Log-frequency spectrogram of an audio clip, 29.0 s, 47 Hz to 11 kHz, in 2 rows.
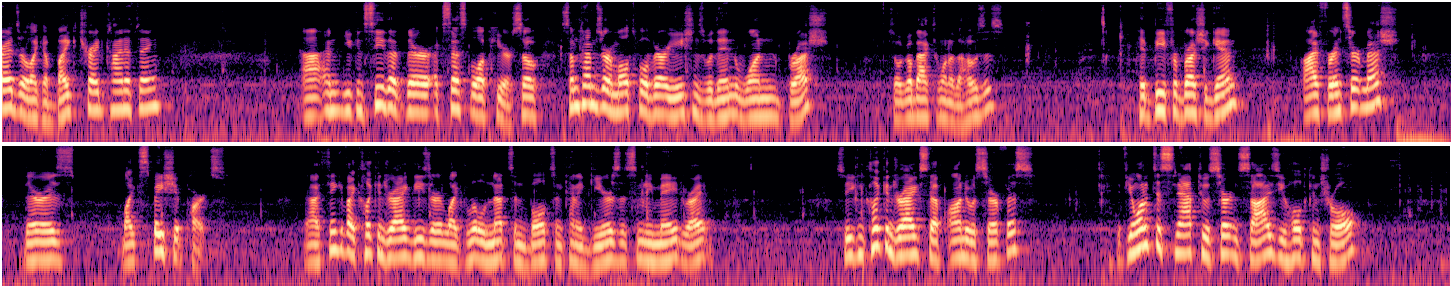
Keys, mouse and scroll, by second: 0.2 click, 3.8 click, 5.7 alt+click, 5.8 click, 6.4 click, 7.3 click, 8.6 click, 8.8 click, 9.3 click, 10.2 alt+click, 11.1 b, 12.6 i, 14.7 click, 17.4 click, 18.4 alt+click, 18.7 click, 19.3 click, 19.4 click, 19.8 click, 20.6 alt+click, 20.9 double click, 21.6 double click, 22.0 double click, 22.8 alt+click, 23.0 click, 23.9 alt+click, 24.2 click, 25.0 click, 27.9 ctrl+click.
